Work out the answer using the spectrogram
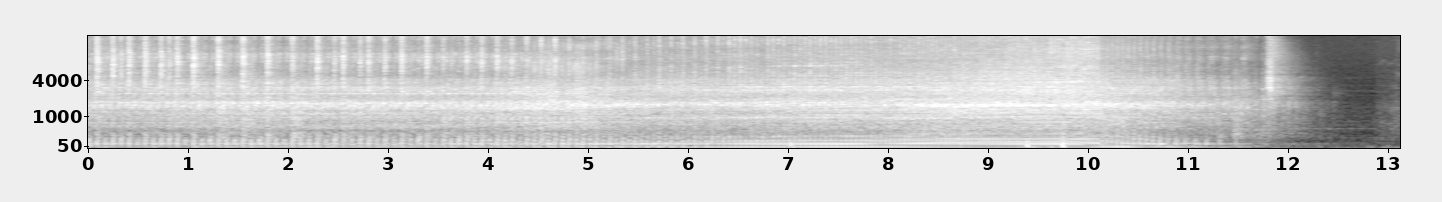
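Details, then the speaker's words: Generac 3500 W generator (model 01313-0, GN220 engine) after topping up low oil: fires and chugs unevenly at low lazy speed, never reaches governed speed, dies after twelve seconds; heavy smoke; generator output works, cause not confirmed. "I guess on the good news side uh the engine sounds good although it didn't really get up to speed and the generator is working that light turned on"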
